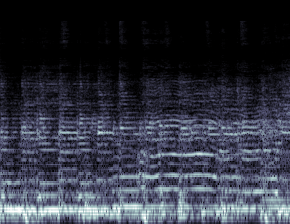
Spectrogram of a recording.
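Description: Moroccan chaabi watra music: an amplified loutar plays a fast plucked melody over steady hand-drum strokes from frame drums.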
